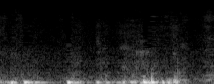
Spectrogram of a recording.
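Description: Microphone handling noise: a run of low, irregular thumps and rumbles as a handheld microphone is picked up and moved.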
